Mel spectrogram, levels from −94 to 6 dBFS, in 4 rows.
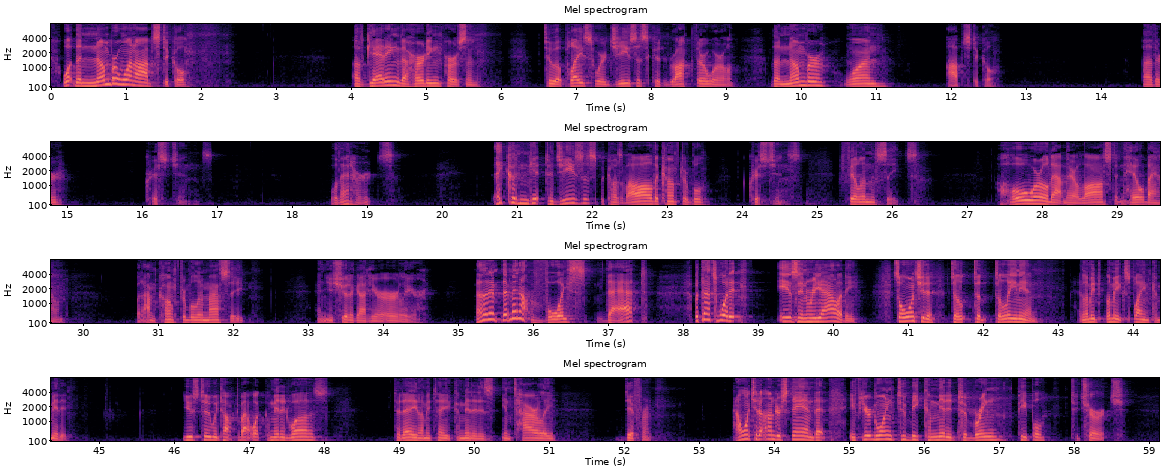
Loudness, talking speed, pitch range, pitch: -26 LUFS, 130 wpm, 115-155 Hz, 135 Hz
